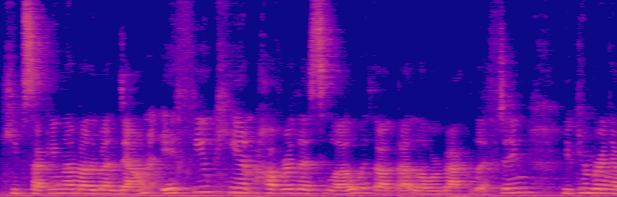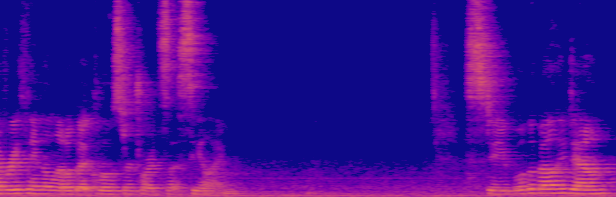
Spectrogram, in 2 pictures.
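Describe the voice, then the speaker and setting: A female workout instructor is heard from a distance in a very reverberant room, with faint noise underneath. She coaches in short, directive cues, briskly counting and naming each move. Her voice sits at an average pitch for a woman. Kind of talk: exercise class coaching, cueing moves and counts.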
